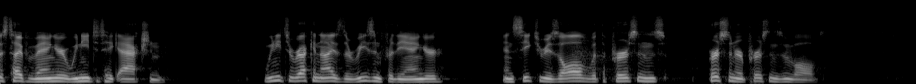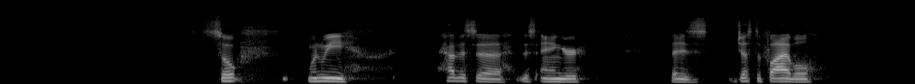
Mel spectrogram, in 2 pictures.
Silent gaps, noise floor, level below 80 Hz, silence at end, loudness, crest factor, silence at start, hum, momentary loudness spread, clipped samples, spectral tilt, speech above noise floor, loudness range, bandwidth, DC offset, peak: none; -76 dBFS; -84 dBFS; 1.05 s; -31 LUFS; 22 dB; 0 s; 60 Hz at -65 dBFS; 16 LU; under 0.1%; -5.5 dB/octave; 45 dB; 10 LU; 10.5 kHz; under 0.1%; -10 dBFS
